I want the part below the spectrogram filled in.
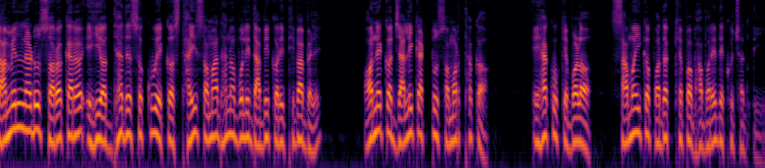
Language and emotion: Odia, neutral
